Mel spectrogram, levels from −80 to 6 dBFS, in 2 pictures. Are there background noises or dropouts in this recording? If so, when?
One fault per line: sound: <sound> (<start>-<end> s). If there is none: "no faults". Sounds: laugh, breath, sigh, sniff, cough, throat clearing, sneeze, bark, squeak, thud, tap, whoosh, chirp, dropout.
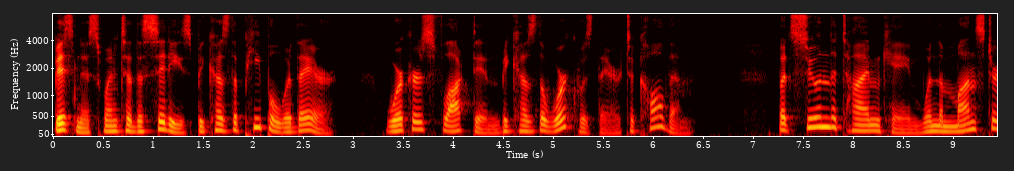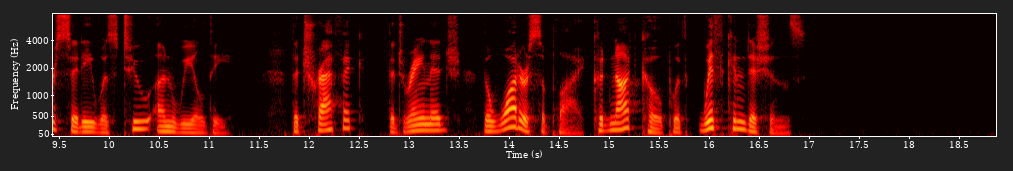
no faults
